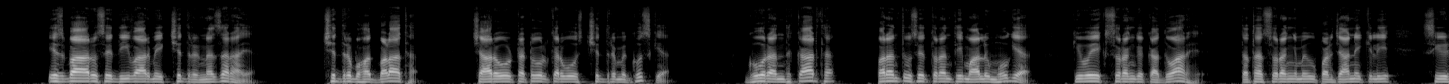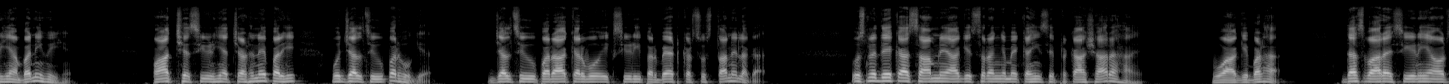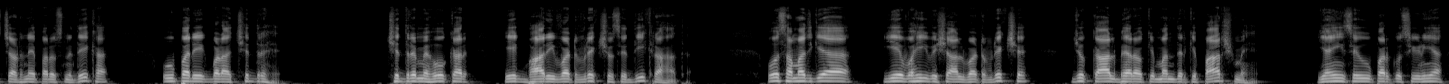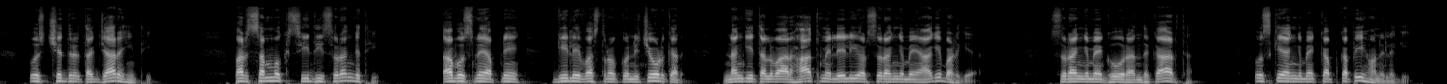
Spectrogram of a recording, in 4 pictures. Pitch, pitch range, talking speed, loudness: 130 Hz, 120-140 Hz, 180 wpm, -25 LUFS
